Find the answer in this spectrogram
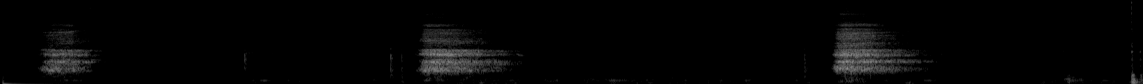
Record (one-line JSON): {"exhalation_length": "11.4 s", "exhalation_amplitude": 2746, "exhalation_signal_mean_std_ratio": 0.35, "survey_phase": "beta (2021-08-13 to 2022-03-07)", "age": "45-64", "gender": "Female", "wearing_mask": "No", "symptom_none": true, "smoker_status": "Ex-smoker", "respiratory_condition_asthma": true, "respiratory_condition_other": false, "recruitment_source": "REACT", "submission_delay": "3 days", "covid_test_result": "Negative", "covid_test_method": "RT-qPCR", "influenza_a_test_result": "Negative", "influenza_b_test_result": "Negative"}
